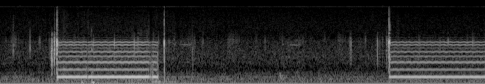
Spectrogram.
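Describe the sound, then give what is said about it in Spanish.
Ringback tone of an outgoing telephone call that goes unanswered: two long, steady buzzing rings separated by a silent gap of about two seconds, with the second ring cut off at the end. “Esto es lo mismo que llamar a Coleman. No contesta nada.”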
